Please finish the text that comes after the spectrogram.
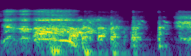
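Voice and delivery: sharp high gasp of joyful surprise. Acted. Olivia meets a fellow American, joyful gasp. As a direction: gasp in sudden relief.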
